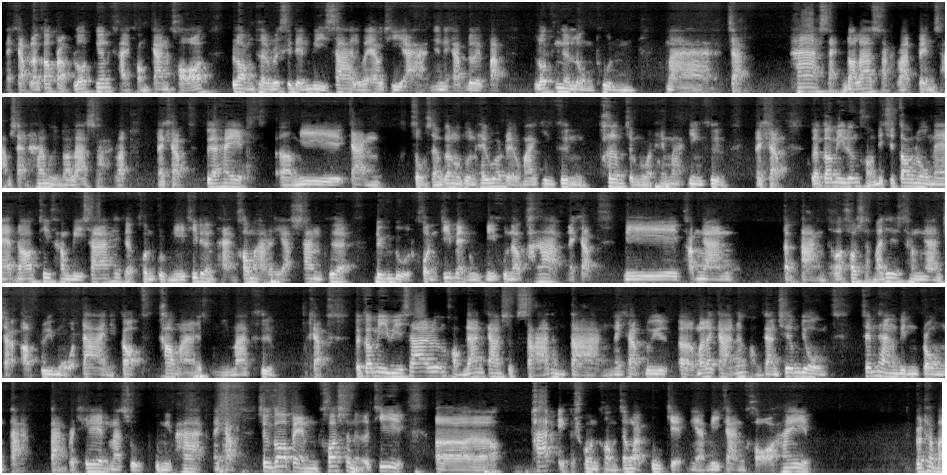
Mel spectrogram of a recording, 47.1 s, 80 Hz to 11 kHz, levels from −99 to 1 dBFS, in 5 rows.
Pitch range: 105-130 Hz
